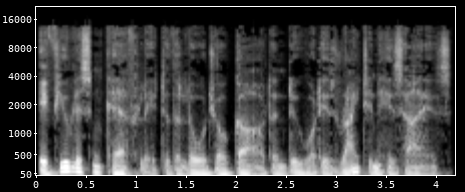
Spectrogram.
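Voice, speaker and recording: A British man voicing a grave, commanding, almighty God in a scripture reading, slow and weighty. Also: very deep voice, animated, creaky, warm tone, slightly rough, no room sound, pitched below the performer's own voice, exaggerated voice. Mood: solemn, commanding.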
